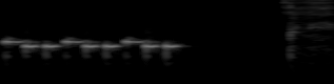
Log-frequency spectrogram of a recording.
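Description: A telephone ringtone sounds nearby with about eight quick, even electronic beeps in a steady rhythm, then stops; after a short silence a brief burst of noise follows.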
